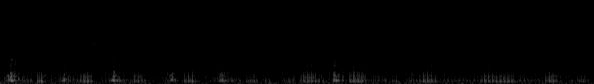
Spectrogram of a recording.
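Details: Female domestic cat cleaning her own bed, purring in a low, even throb with evenly spaced pulses roughly every half second, clear and close.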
